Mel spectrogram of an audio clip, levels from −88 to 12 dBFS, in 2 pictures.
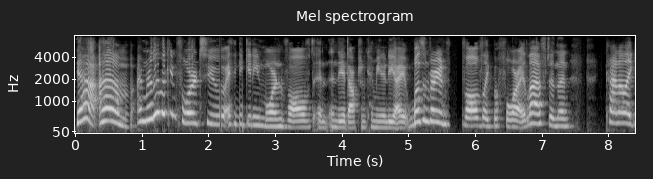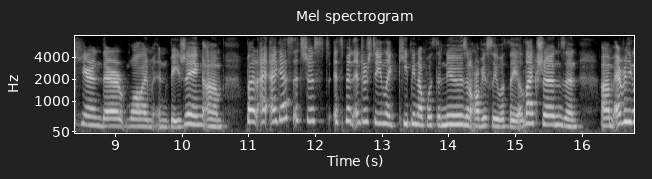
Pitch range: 205-295 Hz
